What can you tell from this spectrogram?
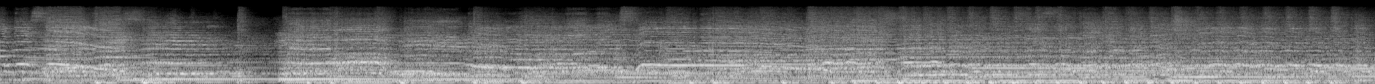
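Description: Church choir singing a gospel worship song into microphones, accompanied by a wind and brass band of clarinets, saxophones and trumpets, with a brief break in the sound about three seconds in.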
